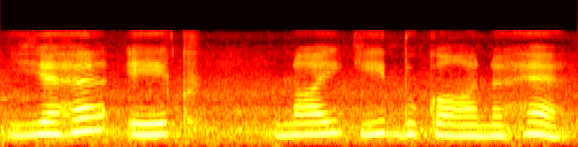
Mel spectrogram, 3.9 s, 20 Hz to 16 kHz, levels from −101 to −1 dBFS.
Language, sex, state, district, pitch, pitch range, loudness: Hindi, female, Uttar Pradesh, Saharanpur, 260 Hz, 250-275 Hz, -14 LUFS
